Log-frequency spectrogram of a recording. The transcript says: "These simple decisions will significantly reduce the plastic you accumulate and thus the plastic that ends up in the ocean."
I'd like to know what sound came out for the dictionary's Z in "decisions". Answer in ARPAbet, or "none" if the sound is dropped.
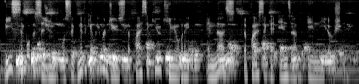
Z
